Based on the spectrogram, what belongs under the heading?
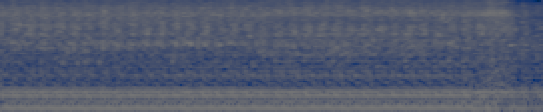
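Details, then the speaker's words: GM car at first start after work, exhaust manifold not connected: loud open exhaust rumble, engine fires and settles to a steady, even low idle with no knocks or misfires. "Now, that's what I like to call a success. As you can see, there's no lights immediately on, but she fires up, guys."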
